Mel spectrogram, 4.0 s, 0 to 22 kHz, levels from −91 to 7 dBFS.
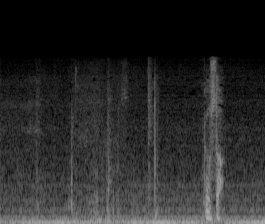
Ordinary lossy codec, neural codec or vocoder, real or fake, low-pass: none; none; real; none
